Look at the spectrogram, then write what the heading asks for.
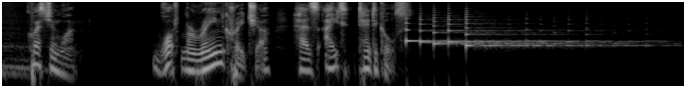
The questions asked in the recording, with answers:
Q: What marine creature has 8 tentacles?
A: The octopus.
